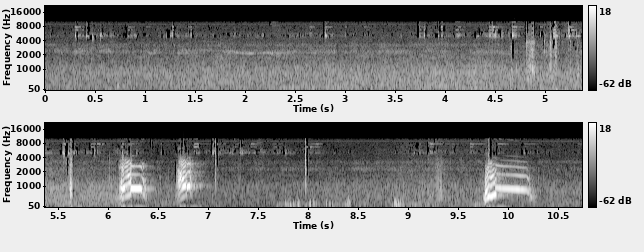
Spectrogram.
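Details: Beagle and Jack Russell puppies at play: scattered soft sounds, then three loud, high, sharply pitched yelping barks, two close together near the middle and one more later, against low background noise.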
